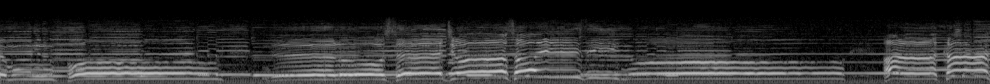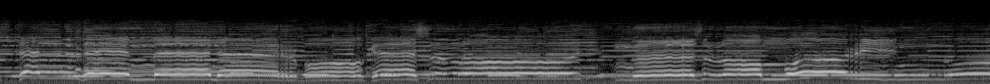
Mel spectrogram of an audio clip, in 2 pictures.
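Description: Background music: a solo voice sings a melody with quick, ornamented turns and long held notes over a steady drone.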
